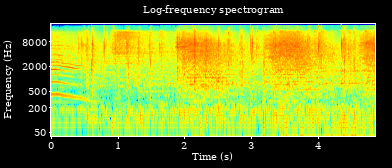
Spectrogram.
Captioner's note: popping fireworks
